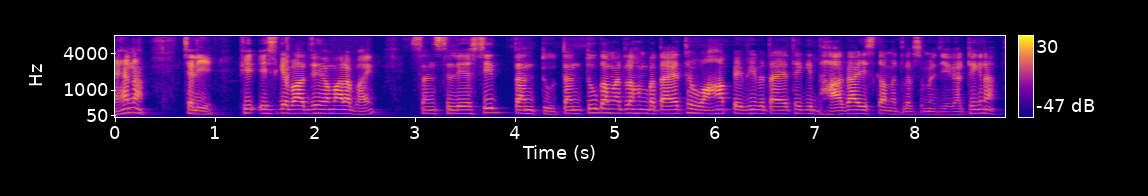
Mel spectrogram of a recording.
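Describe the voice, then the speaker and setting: Rambling Hindi-speaking science teacher. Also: male voice, mid-range voice. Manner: rambling, many fillers and tag questions. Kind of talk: casual classroom explanation.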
